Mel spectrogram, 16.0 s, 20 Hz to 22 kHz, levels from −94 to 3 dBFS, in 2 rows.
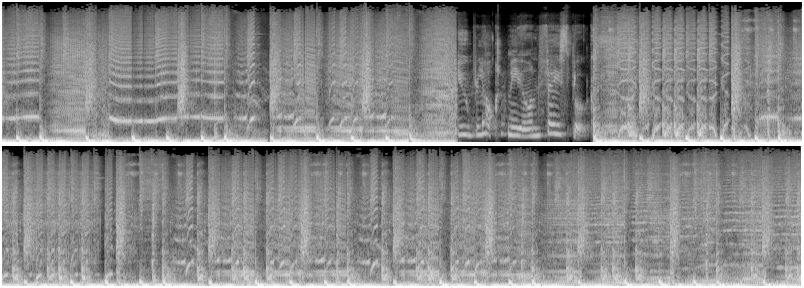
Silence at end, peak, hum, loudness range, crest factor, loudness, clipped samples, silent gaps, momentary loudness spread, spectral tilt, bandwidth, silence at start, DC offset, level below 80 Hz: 0 s; 0 dBFS; none; 3 LU; 8 dB; -11 LUFS; under 0.1%; none; 3 LU; -4 dB/octave; 18.5 kHz; 0 s; 0.4%; -10 dBFS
